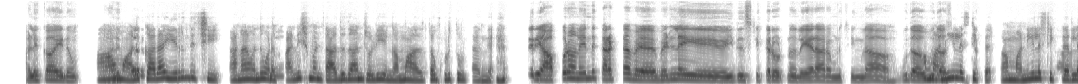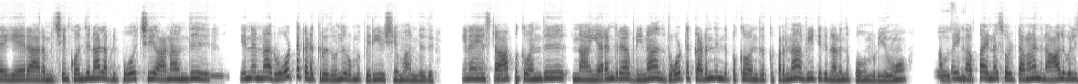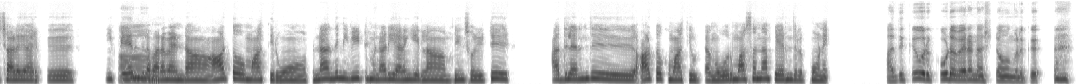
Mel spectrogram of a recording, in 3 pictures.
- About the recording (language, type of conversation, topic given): Tamil, podcast, பயணத்தின் போது உங்கள் பையைத் தொலைத்த அனுபவம் ஏதேனும் இருக்கிறதா?
- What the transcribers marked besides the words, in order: static; distorted speech; "அ" said as "வ"; in English: "பனிஷ்மென்ட்"; in English: "கரெக்ட்டா"; tapping; in English: "ஸ்டிக்கர்"; in English: "ஸ்டிக்கர்"; in English: "ஸ்டிக்கர்"; in English: "ஸ்டிக்கர்ல"; put-on voice: "ம்"; other background noise; drawn out: "ஆ"; mechanical hum; drawn out: "அதுலருந்து"; chuckle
